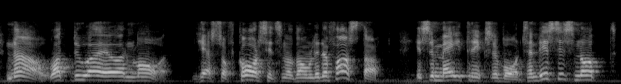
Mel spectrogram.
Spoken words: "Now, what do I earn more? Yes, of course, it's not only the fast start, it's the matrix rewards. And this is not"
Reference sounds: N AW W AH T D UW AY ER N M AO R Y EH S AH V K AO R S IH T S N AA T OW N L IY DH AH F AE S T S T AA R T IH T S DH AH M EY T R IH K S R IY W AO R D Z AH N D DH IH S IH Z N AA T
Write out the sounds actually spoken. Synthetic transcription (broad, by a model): N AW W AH T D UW AY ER N M AO R Y EH S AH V K AO R S IH T S N AA T OW N L IY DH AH F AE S S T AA R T IH T S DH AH M EY T R IH K S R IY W AO R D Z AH N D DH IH S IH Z N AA T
